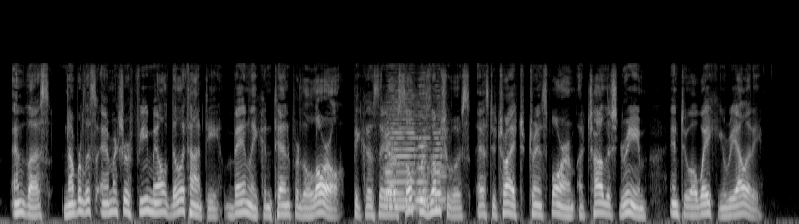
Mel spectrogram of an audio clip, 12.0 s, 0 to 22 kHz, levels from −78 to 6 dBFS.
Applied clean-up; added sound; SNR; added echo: none; Accordion; 1 dB; none.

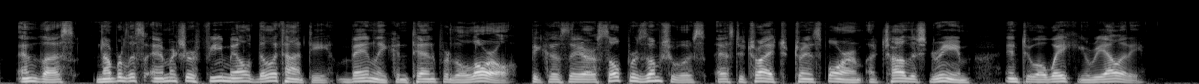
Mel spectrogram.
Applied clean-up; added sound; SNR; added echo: none; none; none; none.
